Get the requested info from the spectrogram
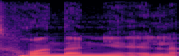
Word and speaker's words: Juan Daniel: Yeah, but my full name is Juan Daniel.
